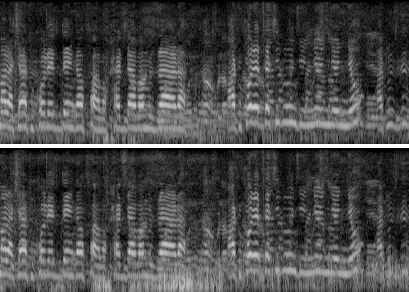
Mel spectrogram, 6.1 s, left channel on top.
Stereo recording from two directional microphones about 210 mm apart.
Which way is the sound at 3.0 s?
55° right (ahead or behind).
